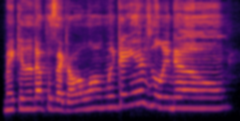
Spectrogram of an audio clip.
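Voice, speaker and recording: A chatty woman in her forties talks straight to the camera about her knitting. Her voice is bright and fairly high, and she laughs easily between "um"s and "like"s as she goes. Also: fairly quick. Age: 40s. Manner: chatty and giggly, with many fillers. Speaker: knitting podcast host; middle school teacher. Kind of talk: casual chat to camera.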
